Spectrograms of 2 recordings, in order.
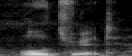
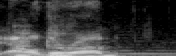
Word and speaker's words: Uldred: know when we will have our audience with aldrid no say it correctly what did you say alderaan yeah because i'm dumb and have star wars on the mind that's funny uh they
